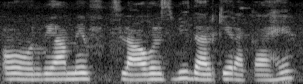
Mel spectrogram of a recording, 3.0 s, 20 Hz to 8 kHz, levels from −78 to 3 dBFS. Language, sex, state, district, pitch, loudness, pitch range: Hindi, female, Arunachal Pradesh, Lower Dibang Valley, 200 Hz, -15 LUFS, 190-210 Hz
